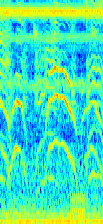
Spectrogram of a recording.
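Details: Newborn kittens lying with their mother cat mew in thin, high voices. Three or four drawn-out arching cries follow closely. A steady low drone and a high tone sit underneath.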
